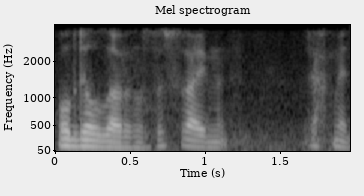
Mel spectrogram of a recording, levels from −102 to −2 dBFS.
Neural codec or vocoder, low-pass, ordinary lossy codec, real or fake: codec, 16 kHz in and 24 kHz out, 0.6 kbps, FocalCodec, streaming, 2048 codes; 3.6 kHz; none; fake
